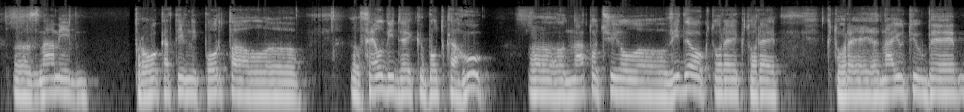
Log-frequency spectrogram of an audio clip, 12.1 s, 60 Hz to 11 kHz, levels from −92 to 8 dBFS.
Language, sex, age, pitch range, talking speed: Slovak, male, 50-69, 135-150 Hz, 55 wpm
